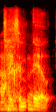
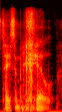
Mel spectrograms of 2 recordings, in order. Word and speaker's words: Taysom Hill: I pronounce the hard H. It's not Taysom Ill. It's not Taysom Ill, is it? It's Taysom Hill.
